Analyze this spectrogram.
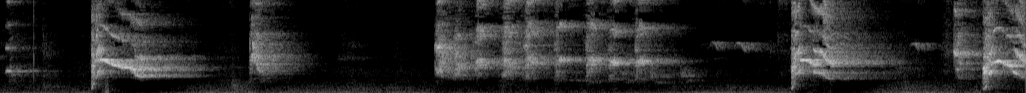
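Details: Indian ringneck parakeet producing harsh, high squawks in separate bursts, one burst breaking into a rapid stutter of scratchy notes, with pauses of silence between calls.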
